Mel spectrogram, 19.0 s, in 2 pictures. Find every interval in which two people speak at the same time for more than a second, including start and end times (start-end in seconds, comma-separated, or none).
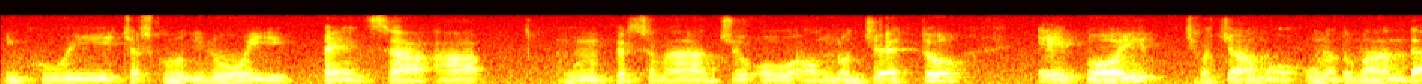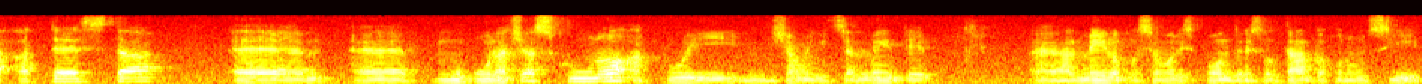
none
